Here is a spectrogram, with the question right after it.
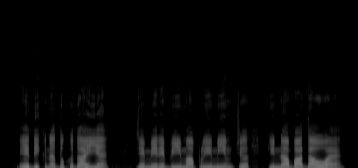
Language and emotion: Dogri, sad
